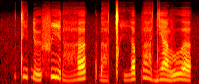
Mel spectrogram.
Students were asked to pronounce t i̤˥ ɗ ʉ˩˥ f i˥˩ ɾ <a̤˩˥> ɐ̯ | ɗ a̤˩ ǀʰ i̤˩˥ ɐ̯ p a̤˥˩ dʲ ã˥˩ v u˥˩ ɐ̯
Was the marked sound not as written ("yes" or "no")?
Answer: no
